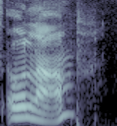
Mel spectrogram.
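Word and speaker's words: Olympe: Is apparently the proper pronunciation according to the YouTube video that I watched, because I was saying a limp or a limpy. I didn't really know how to say it.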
